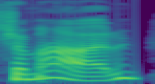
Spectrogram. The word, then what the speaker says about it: shamar: Reminding us the word that we pronounce with our Americanese Samaria, is shamar, right?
